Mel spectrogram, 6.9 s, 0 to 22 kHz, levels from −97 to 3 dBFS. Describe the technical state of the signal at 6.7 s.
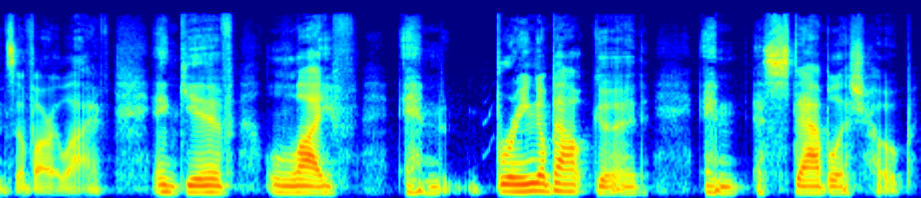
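At 6.7 s the speech signal is intact, with no technical fault present at that moment.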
